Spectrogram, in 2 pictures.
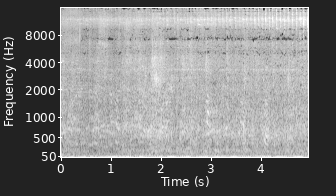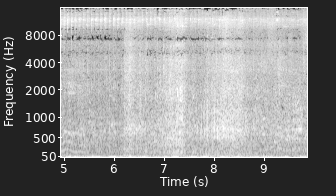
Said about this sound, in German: Wie gefällt euch der Bahnhof hier in Halle? Finde ich eigentlich ganz okay. Gerade hier der, der Space ist ganz schön, die Wege zu den Gleisen sind okay, aber sonst ganz hübsch.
